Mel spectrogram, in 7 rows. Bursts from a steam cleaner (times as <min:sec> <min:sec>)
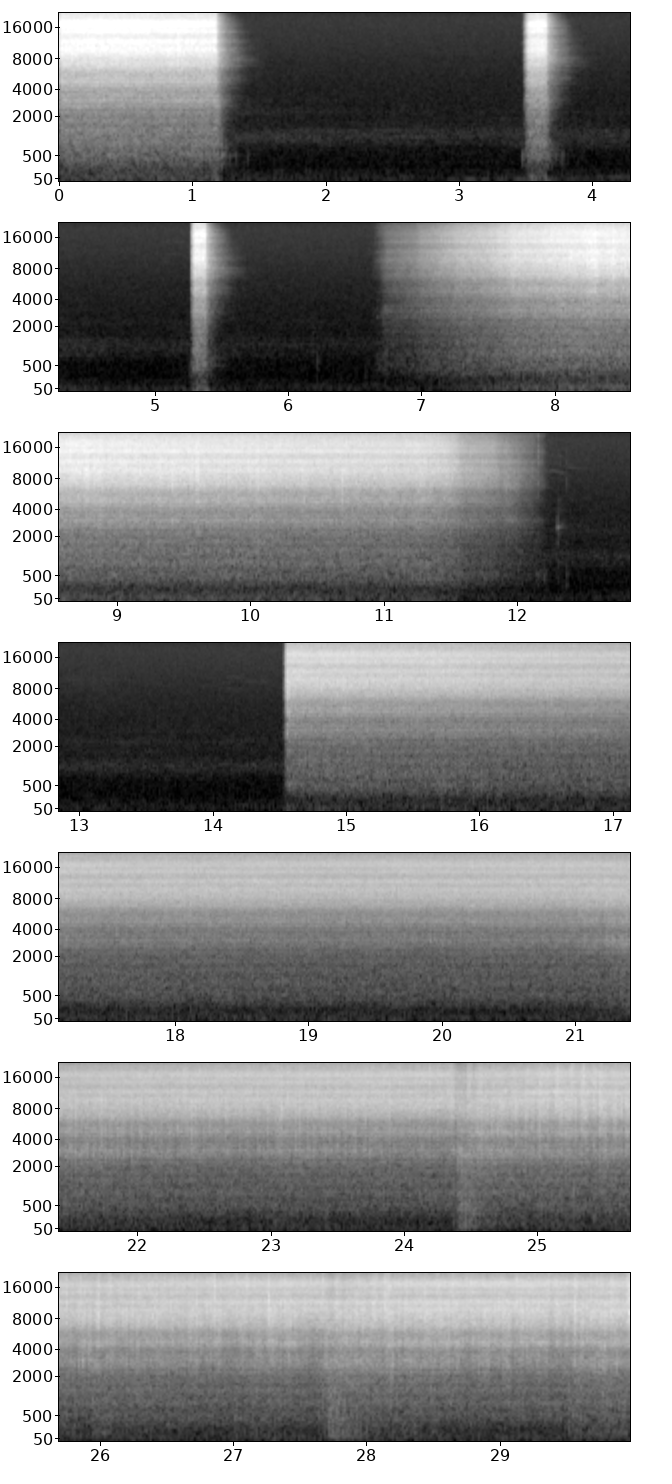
0:00.0 0:01.3, 0:03.5 0:03.8, 0:05.3 0:05.5, 0:06.8 0:12.1, 0:14.6 0:29.9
